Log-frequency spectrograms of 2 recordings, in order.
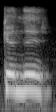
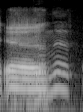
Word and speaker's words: GoNNER: that's actually the way to say GoNNER, is like GoNNER. – Okay. – That's the proper way to say the game title.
